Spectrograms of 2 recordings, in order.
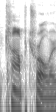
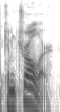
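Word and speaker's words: comptroller: sounds just like controller you're tempted to pronounce that MP but you don't it's not the comproller it's the controller really controller yeah Celtic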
